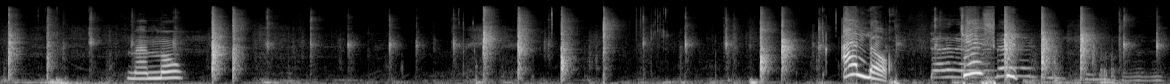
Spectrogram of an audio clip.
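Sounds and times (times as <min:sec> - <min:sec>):
speech: 0:01.3 - 0:01.9, 0:08.7 - 0:10.3
finger snapping: 0:02.2 - 0:07.4.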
